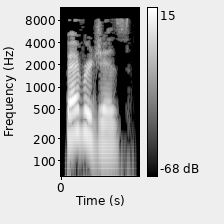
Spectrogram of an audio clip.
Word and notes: beverages: British English

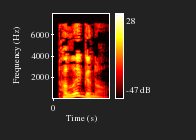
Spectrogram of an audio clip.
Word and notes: polygonal: British English

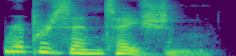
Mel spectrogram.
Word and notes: representation: British English

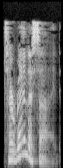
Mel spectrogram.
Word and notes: tyrannicide: British English

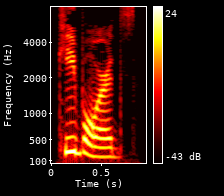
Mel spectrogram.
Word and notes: keyboards: British English

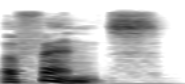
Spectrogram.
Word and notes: offence: British English

